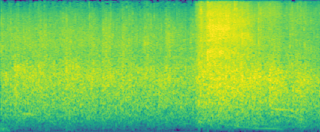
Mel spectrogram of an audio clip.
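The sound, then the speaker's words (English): A church audience applauds to welcome a visiting missionary guest. The clapping is steady and even, then swells a little louder partway through and stays there to the end. “I want to welcome this morning Philip Bryant. Let's give him a hand.”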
